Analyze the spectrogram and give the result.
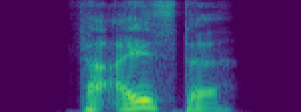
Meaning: inflection of vereisen: 1. first/third-person singular preterite 2. first/third-person singular subjunctive II
- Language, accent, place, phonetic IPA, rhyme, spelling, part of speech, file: German, Germany, Berlin, [fɛɐ̯ˈʔaɪ̯stə], -aɪ̯stə, vereiste, adjective / verb, De-vereiste.ogg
